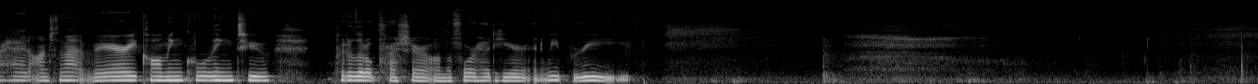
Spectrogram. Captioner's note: breathing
